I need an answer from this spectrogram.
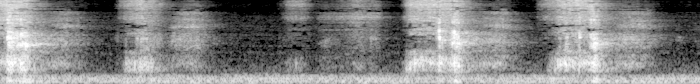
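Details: Puma the dog, allergic to pollen, reverse sneezing: a short series of harsh, breathy snorts, each lasting a fraction of a second and spaced about half a second apart, over faint background hum.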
